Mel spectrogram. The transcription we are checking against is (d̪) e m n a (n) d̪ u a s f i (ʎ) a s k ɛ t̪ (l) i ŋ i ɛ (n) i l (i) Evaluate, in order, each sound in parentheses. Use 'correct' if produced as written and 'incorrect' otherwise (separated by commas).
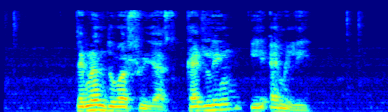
incorrect, correct, correct, correct, incorrect, correct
